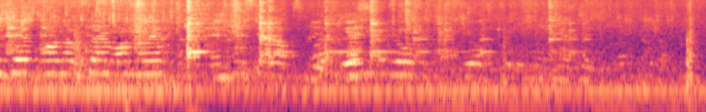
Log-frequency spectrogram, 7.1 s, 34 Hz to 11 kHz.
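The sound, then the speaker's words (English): Sweetbreads sizzle and crackle steadily in a frying pan as they brown for about four or five minutes before going in the oven, a continuous hiss with occasional scraping stirs and light clinks of utensils, over a low, constant hum. “I take about four or five minutes just to brown them off, and then in the oven maybe another 3 or 4 minutes.”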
